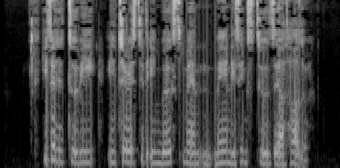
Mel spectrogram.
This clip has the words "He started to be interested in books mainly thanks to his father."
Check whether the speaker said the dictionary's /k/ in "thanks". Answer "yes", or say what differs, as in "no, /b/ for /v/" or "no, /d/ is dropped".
no, /k/ is dropped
